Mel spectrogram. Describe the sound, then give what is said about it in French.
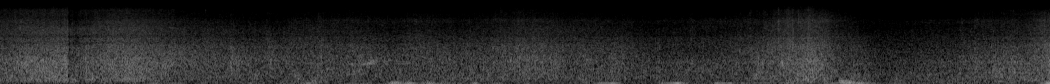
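Steady ocean surf rolls in with broad, hissing washes that swell and recede, a louder wave breaking near the start and another around eight seconds, with light wind noise and no voices. “Le corps se retrouve face à la mer, dans ses mouvements de vie, ses vagues qui changent à chaque instant.”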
